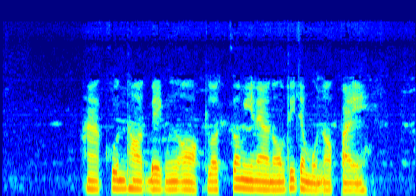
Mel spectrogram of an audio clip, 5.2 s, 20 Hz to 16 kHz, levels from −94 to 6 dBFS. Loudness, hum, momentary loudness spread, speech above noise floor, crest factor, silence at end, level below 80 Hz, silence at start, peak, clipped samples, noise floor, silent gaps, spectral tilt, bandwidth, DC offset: -22 LUFS; none; 7 LU; 43 dB; 16 dB; 0.6 s; -48 dBFS; 1.05 s; -8 dBFS; under 0.1%; -64 dBFS; none; -9 dB/octave; 10.5 kHz; under 0.1%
